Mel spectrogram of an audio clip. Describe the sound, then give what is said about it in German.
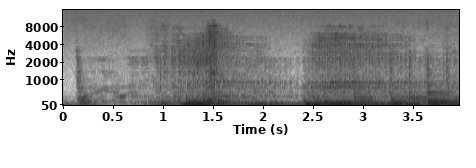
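A car engine turns over and catches, then roars as it revs up, its low rumble swelling loudly in two surges. “Da steigen wir doch glatt ins Auto ein und nehmen die schnellste Straße, die Autobahn.”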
